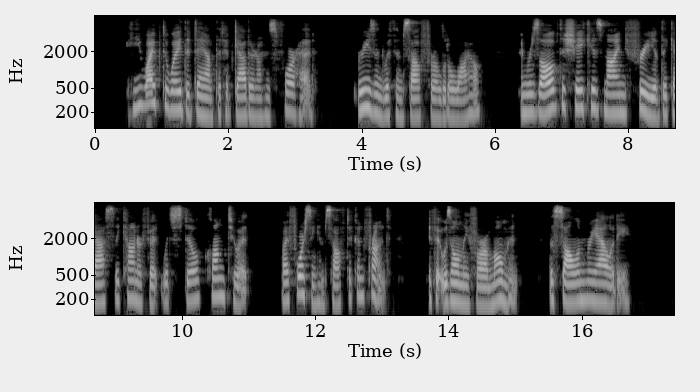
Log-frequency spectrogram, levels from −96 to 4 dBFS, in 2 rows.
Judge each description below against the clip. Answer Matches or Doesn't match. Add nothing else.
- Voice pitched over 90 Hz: Matches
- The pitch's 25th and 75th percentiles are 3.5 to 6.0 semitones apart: Doesn't match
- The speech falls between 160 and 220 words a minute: Matches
